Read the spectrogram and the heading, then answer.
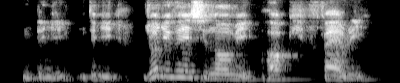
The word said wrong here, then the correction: Rogue Ferry: Tá, quase lá, quase um pouquinho. É Rogue Ferry, na verdade. Rogue. É como se fosse mercenário, né? – Ah, ok, tem razão.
